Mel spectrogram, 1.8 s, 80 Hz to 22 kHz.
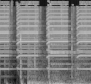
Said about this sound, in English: My eyes shot open as the alert blared through the station. I jumped out of bed heading for level 1 and squinting at the lights as they flashed. The system had been on the fritz for the past couple of days, and this was probably another false alarm.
